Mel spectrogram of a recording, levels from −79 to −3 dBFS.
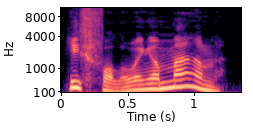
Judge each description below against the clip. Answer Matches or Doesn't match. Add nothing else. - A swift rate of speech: Doesn't match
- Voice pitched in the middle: Matches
